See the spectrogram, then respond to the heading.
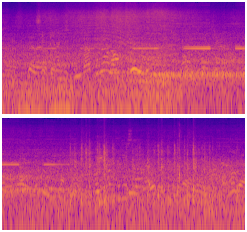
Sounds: Speech

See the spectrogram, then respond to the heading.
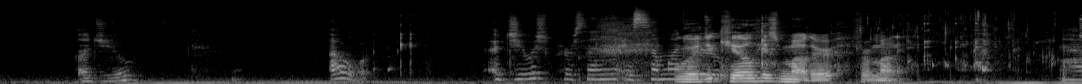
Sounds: Speech

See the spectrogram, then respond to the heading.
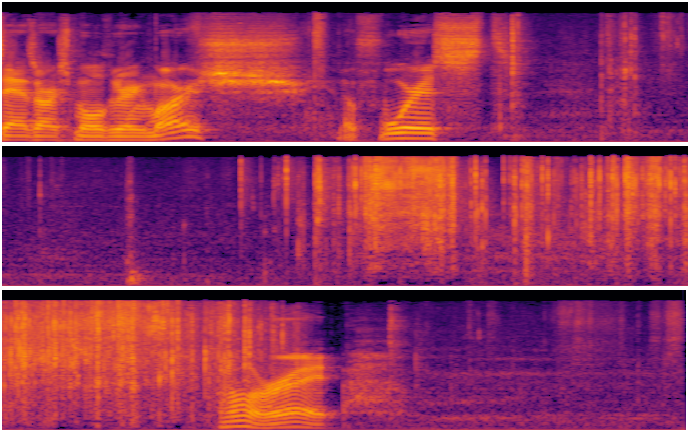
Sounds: Speech

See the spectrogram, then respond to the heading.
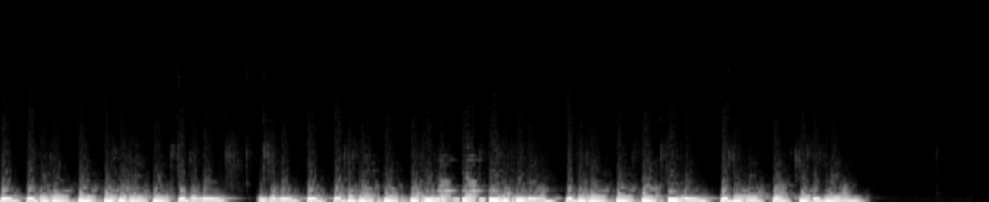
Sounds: Musical instrument, playing french horn, French horn, Brass instrument, Music

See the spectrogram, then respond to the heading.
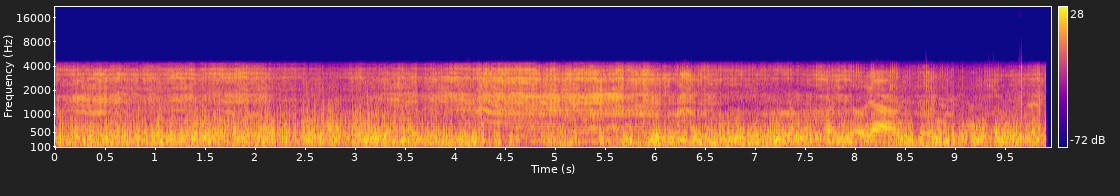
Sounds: Wind noise (microphone), Wind, speedboat, Boat

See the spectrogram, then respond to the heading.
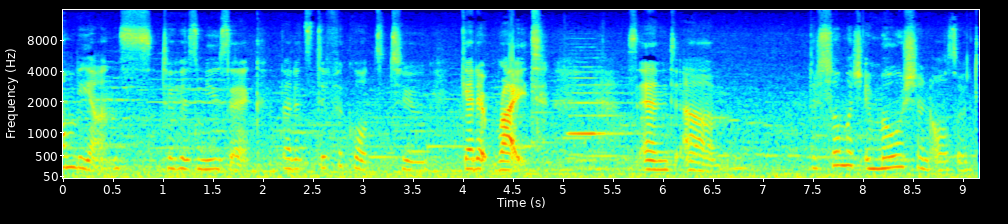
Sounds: Music, Speech

